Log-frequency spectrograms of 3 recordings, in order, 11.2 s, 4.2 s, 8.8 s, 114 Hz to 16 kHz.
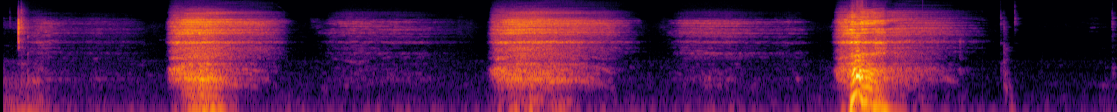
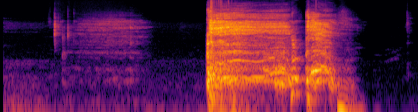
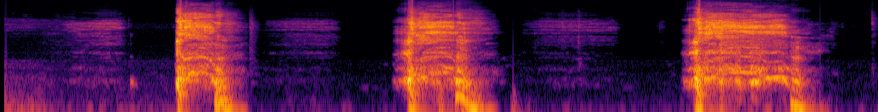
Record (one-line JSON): {"exhalation_length": "11.2 s", "exhalation_amplitude": 32768, "exhalation_signal_mean_std_ratio": 0.32, "cough_length": "4.2 s", "cough_amplitude": 32768, "cough_signal_mean_std_ratio": 0.44, "three_cough_length": "8.8 s", "three_cough_amplitude": 32768, "three_cough_signal_mean_std_ratio": 0.43, "survey_phase": "beta (2021-08-13 to 2022-03-07)", "age": "45-64", "gender": "Male", "wearing_mask": "No", "symptom_cough_any": true, "symptom_runny_or_blocked_nose": true, "symptom_change_to_sense_of_smell_or_taste": true, "symptom_loss_of_taste": true, "symptom_onset": "4 days", "smoker_status": "Never smoked", "respiratory_condition_asthma": false, "respiratory_condition_other": false, "recruitment_source": "REACT", "submission_delay": "1 day", "covid_test_result": "Negative", "covid_test_method": "RT-qPCR", "influenza_a_test_result": "Negative", "influenza_b_test_result": "Negative"}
